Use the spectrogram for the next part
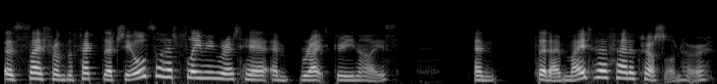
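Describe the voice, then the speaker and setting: A woman's voice: on the high side, lively intonation, normal speed, muffled recording. A woman narrating first-person fiction expressively as an amateur audiobook reader.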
